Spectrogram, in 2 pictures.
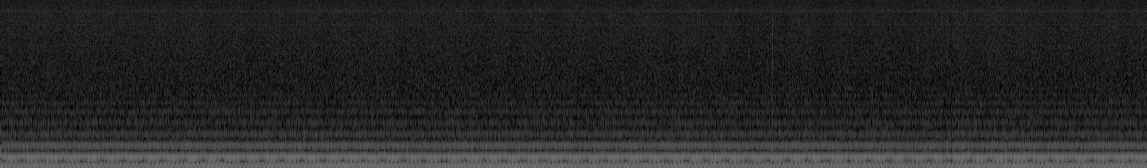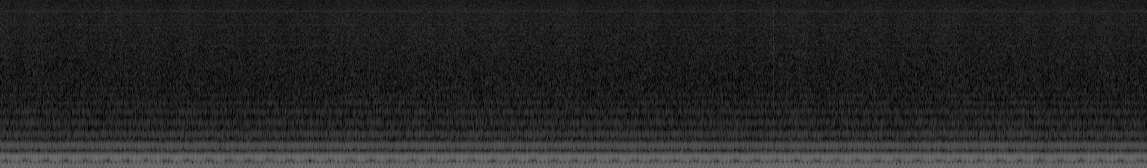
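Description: Steady electrical hum made of several constant tones over a faint hiss, with no change at any point: noise on the soundtrack of a film transfer rather than any street sound.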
